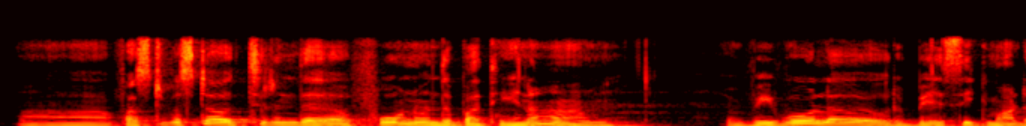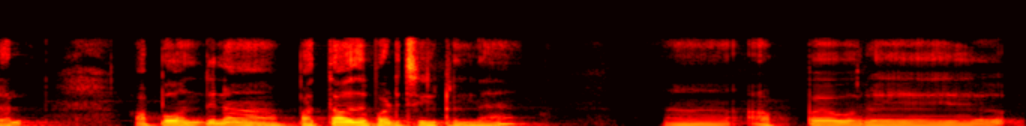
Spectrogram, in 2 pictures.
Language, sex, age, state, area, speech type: Tamil, male, 18-30, Tamil Nadu, rural, spontaneous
